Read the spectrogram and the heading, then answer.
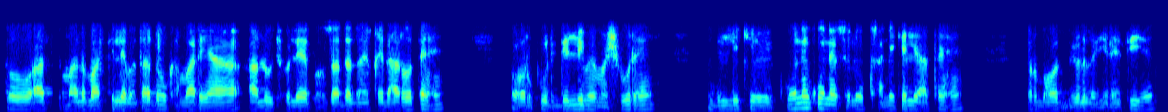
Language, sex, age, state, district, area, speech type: Urdu, male, 30-45, Delhi, North East Delhi, urban, conversation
